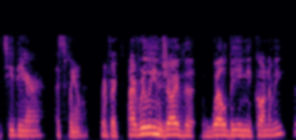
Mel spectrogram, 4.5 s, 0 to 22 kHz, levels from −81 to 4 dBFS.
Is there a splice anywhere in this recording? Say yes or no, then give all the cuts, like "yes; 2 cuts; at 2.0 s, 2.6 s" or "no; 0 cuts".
yes; 1 cut; at 1.4 s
